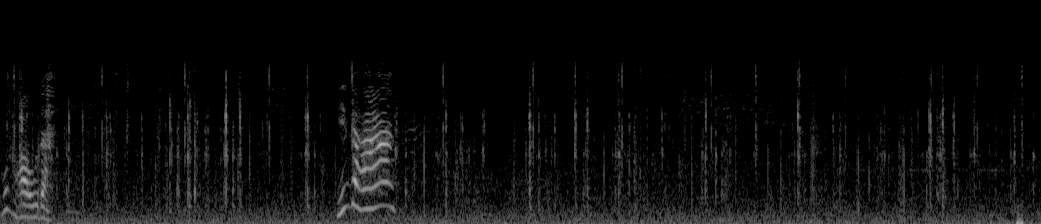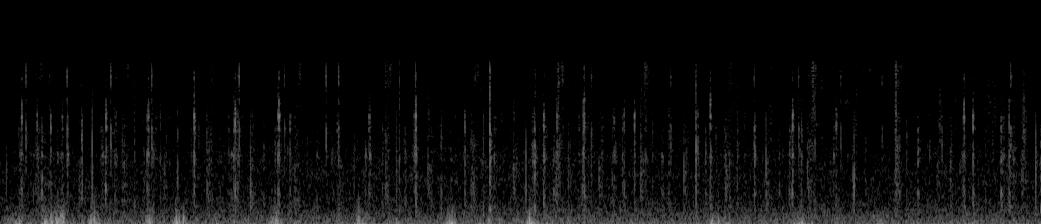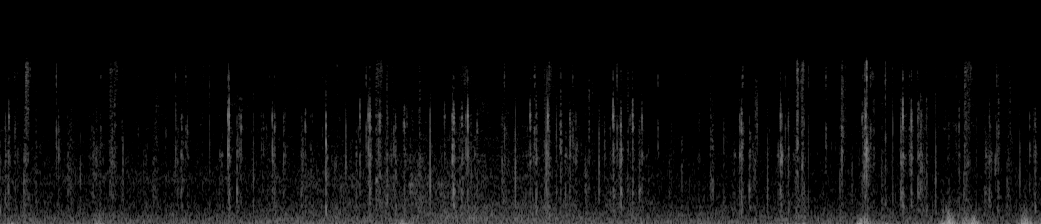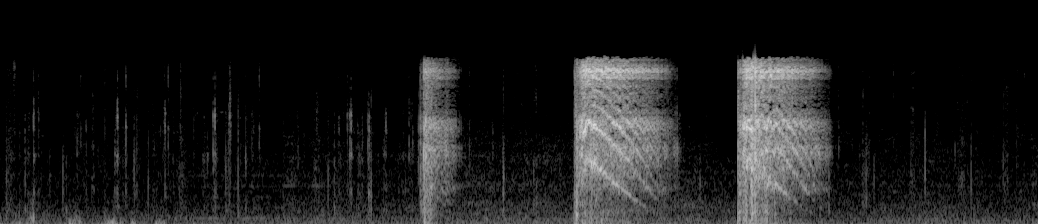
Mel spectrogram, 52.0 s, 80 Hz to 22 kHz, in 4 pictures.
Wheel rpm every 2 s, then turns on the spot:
0, 0, 0, 0, 0, 0, 0, 0, 0, 0, 0, 0, 0, 0, 0, 0, 0, 0, 0, 0, 0, 0, 0, 0, 0, 0.
none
